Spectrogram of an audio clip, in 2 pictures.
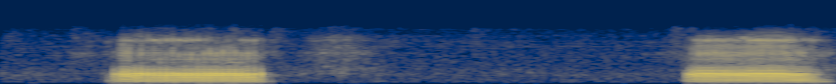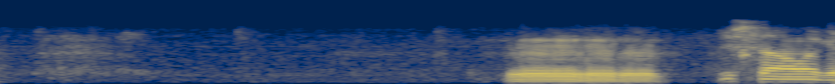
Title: Snore monkey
